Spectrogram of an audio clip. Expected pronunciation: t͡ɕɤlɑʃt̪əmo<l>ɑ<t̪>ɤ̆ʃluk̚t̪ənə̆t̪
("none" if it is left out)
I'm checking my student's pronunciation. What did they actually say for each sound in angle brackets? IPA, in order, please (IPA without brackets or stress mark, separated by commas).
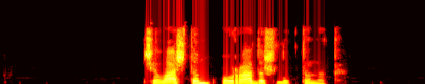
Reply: ɾ, d̪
